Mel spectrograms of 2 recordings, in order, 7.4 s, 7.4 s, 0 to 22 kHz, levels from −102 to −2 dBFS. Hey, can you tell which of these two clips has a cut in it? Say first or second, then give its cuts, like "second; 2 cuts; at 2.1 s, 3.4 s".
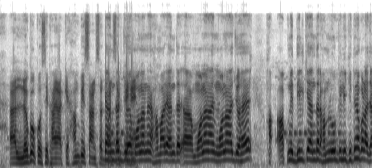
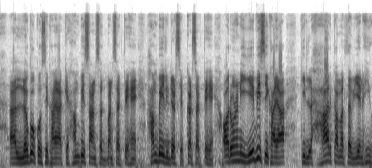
first; 1 cut; at 2.1 s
